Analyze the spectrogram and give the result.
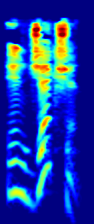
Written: injection

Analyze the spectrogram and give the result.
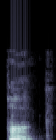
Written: honk

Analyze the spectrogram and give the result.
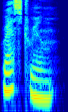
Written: restroom

